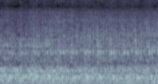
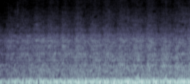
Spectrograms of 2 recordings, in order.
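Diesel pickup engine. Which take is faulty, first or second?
second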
